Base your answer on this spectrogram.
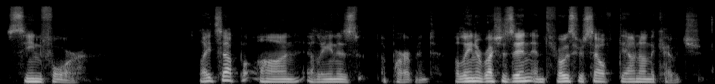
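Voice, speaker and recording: A man's voice: mid-range voice, unhurried, fairly bright tone, no echo. A man giving scripted narration as the reader of stage directions.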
